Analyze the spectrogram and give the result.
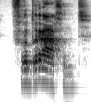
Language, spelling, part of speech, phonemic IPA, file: Dutch, verdragend, verb / adjective, /vərˈdraɣənt/, Nl-verdragend.ogg
- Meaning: present participle of verdragen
